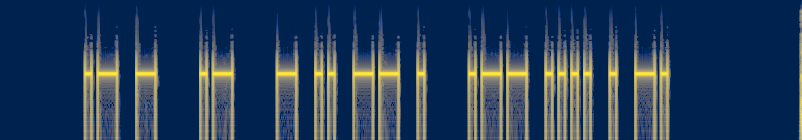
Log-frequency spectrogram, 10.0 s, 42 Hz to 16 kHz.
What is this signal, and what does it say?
Morse code, heard as a keyed tone, about 14 wpm, 700 Hz. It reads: AT A TIME WHEN
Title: Sets of 4 Words 15wpm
